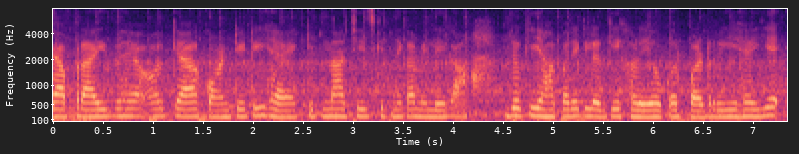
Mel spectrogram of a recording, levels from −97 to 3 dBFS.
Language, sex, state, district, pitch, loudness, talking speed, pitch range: Hindi, female, Chhattisgarh, Korba, 190 Hz, -17 LUFS, 190 wpm, 180-195 Hz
